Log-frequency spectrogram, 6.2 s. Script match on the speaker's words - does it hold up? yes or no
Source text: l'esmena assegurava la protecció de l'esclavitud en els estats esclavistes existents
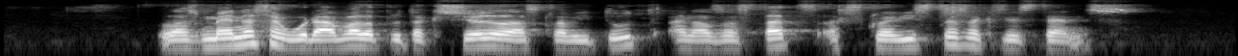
yes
